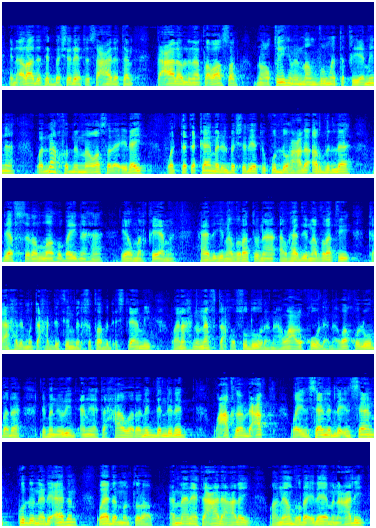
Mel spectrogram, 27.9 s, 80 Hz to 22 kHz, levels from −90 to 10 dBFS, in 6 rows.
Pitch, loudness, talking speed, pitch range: 95 Hz, -29 LUFS, 135 wpm, 85-110 Hz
